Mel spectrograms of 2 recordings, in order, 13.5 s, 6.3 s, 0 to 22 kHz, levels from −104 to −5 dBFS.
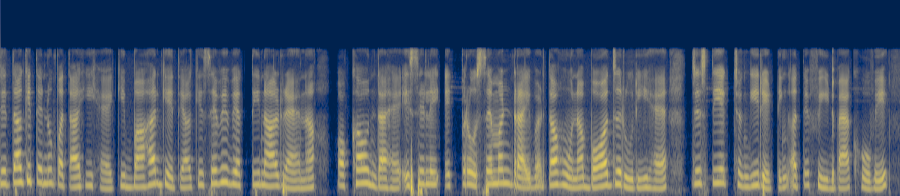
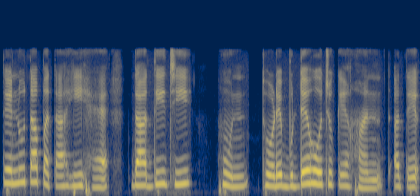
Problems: background sounds at intervals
